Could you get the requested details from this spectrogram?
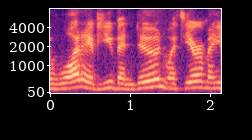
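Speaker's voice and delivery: normal talking voice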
